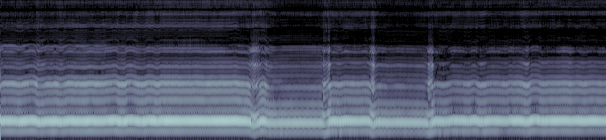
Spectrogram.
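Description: A man's solo chant sung into a handheld microphone in the Sakha (Yakut) traditional style: one long held note, broken by short throaty catches in pitch, several in quick succession from about two and a half seconds in.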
